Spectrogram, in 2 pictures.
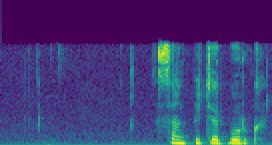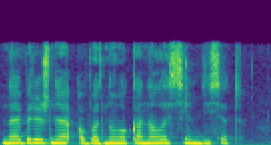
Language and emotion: Russian, neutral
